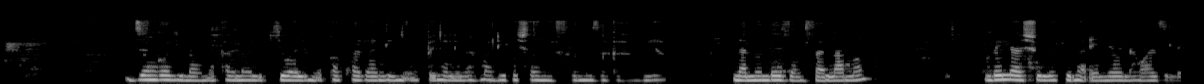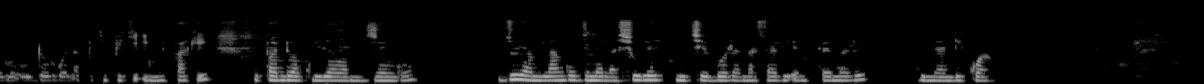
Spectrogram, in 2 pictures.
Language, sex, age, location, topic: Swahili, female, 18-24, Mombasa, education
